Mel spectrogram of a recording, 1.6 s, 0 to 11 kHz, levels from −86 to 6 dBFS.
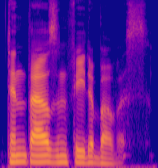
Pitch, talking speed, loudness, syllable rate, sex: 125 Hz, 190 wpm, -19 LUFS, 5.9 syllables/s, male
